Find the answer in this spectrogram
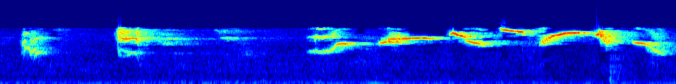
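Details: Lure song of an oriental magpie-robin, meant to relieve stress in other magpie-robins: a short buzzy note, a pause, then a run of high looping whistles and warbles ending in quick sharp notes.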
